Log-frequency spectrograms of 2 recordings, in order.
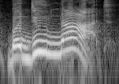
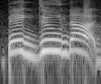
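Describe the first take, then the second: First: "do not" drawn out slowly, higher and louder; stress on do not. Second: "big do not" pitched higher, with "do" hit hard; stress on big do not. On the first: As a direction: lean hard on "do not" as a big warning. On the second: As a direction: punch "do" in "big do not" as a warning. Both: Real, not acted.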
